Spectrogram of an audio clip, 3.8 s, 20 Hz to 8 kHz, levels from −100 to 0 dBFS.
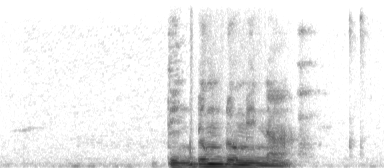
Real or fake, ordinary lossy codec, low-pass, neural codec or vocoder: real; Opus, 24 kbps; 7.2 kHz; none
